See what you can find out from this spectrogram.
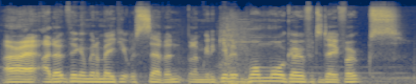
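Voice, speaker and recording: A man's voice: medium pitch, steady tone, fast, fairly bright tone. Man, tired, losing his voice, muttering, wry, game streamer, noisy recording. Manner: muttering, self-deprecating, talking to himself and chat. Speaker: let's play streamer. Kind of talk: casual gameplay commentary.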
